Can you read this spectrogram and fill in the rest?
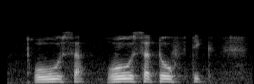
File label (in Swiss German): "rose", alsace; vin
